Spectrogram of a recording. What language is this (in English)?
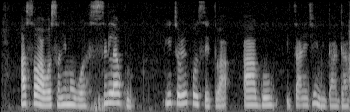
Yoruba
